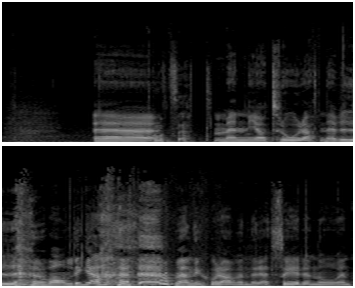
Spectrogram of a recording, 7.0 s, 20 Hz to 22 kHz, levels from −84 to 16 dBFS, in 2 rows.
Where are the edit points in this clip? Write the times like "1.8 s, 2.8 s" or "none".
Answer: 2.1 s, 3.2 s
